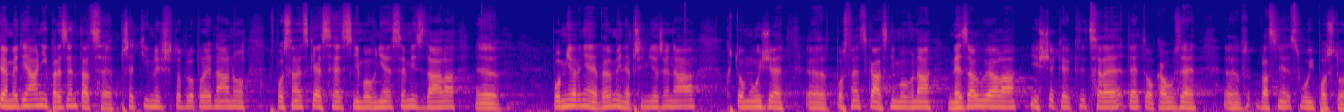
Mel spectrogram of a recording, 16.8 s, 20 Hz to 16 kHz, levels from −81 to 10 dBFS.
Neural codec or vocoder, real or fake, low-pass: codec, 44.1 kHz, 7.8 kbps, DAC; fake; 14.4 kHz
